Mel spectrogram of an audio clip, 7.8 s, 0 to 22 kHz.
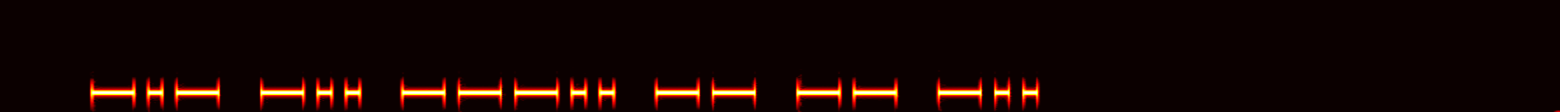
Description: Morse code, heard as a keyed tone, about 17 wpm, 700 Hz. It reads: KD8MMD
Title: USA Call Signs - 6 Characters - Repeated 3x - 17wpm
